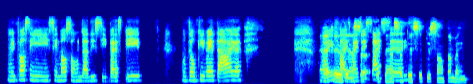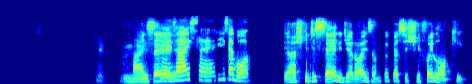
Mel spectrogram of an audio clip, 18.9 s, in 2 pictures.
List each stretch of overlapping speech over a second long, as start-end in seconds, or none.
6.4-8.4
